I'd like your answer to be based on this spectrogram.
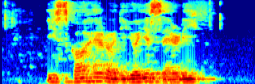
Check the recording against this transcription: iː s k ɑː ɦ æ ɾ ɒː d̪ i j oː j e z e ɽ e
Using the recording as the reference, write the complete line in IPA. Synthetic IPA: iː s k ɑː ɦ e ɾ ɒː d̪ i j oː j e s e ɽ i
